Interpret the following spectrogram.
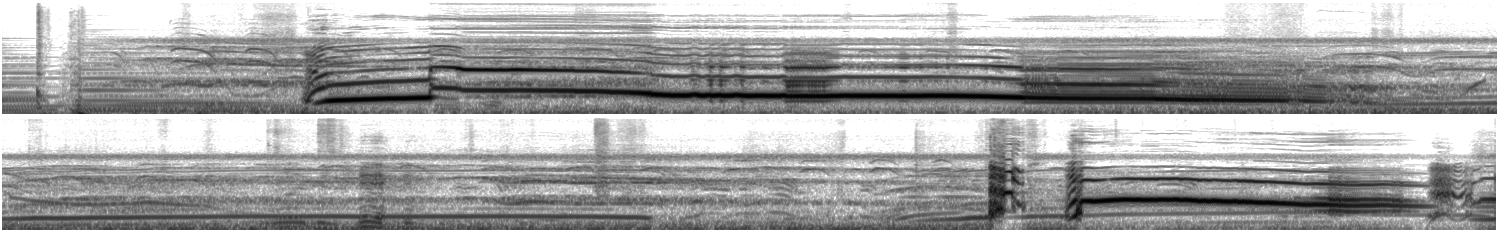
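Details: Several domestic dogs howl like jackals at dusk near a Jhow tree forest by Dublagadi sea beach, Odisha, India, while many jackals call across the area. Long, drawn-out, overlapping howls rise, hold and slowly fall over about five seconds, and another howl starts near the end.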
